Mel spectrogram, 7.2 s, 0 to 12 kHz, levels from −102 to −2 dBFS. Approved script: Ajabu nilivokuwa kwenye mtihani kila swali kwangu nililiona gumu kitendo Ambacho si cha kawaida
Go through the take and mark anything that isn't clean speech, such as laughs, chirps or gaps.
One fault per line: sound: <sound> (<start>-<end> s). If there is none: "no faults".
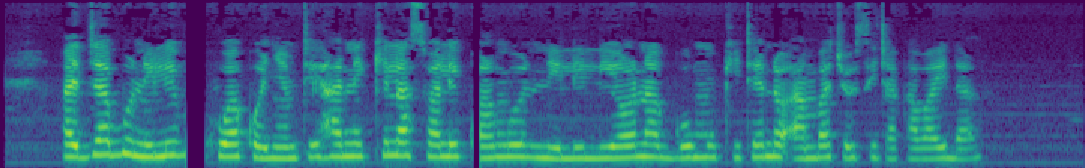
sound: dropout (1.2-1.4 s)
sound: dropout (3.2-3.2 s)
